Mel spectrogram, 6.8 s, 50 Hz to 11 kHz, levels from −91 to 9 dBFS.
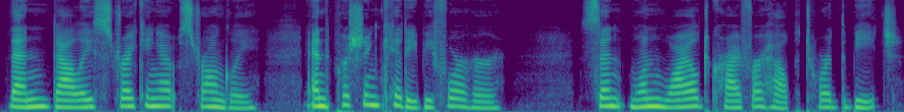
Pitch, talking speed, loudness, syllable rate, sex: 210 Hz, 170 wpm, -20 LUFS, 4.9 syllables/s, female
